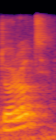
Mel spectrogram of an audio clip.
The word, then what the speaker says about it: Dorot: The next one is chopped cilantro by a brand called, I think it's pronounced Dorot, D-O-R-O-T.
